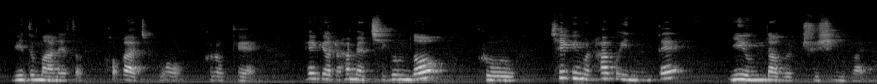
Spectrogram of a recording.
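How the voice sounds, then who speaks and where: A woman's voice: mid-range voice, a little mellow. A middle-aged woman, a church deaconess, giving an emotional, fervent testimony in a church service. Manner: emotional, fervent storytelling, acts out her own prayers. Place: church sanctuary. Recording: echoey church hall with faint hum.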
